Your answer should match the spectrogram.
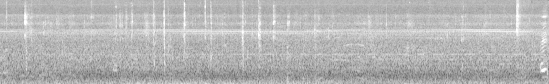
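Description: Wind rumbling on the microphone, with scattered sharp clacks of cadets' hands slapping and catching drill rifles during a rifle drill routine.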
